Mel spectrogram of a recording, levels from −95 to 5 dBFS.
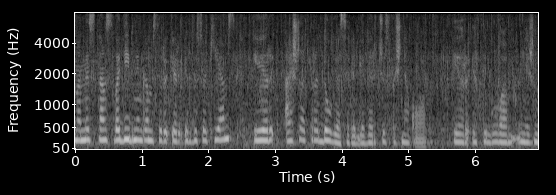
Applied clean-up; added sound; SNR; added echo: none; Fill (with liquid) / Bathtub (filling or washing) / Water tap, faucet; 20 dB; none.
